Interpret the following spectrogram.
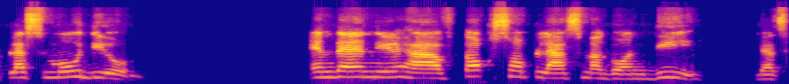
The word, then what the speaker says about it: Toxoplasma gondii: And then you have Toxoplasma gondii. That's how you pronounce that. Toxoplasma gondii.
